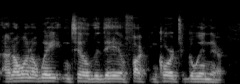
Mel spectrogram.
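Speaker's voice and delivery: normal talking voice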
